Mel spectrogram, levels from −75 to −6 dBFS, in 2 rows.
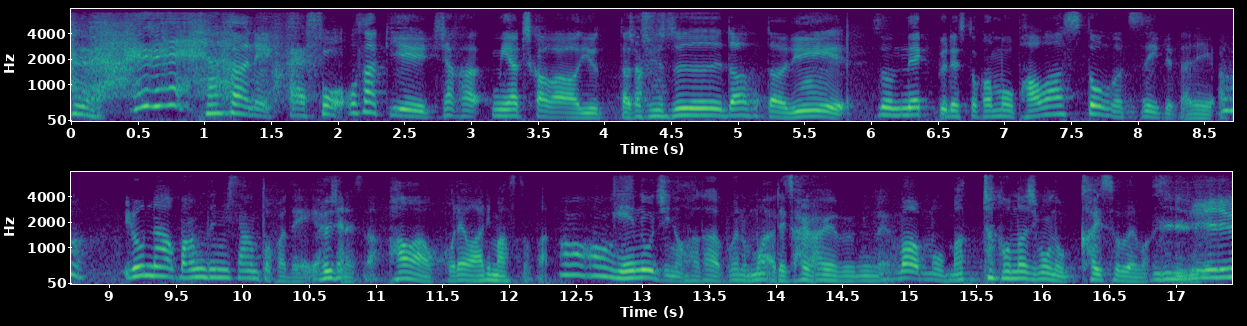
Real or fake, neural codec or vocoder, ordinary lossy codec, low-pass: fake; codec, 16 kHz, 1 kbps, X-Codec, HuBERT features, trained on LibriSpeech; none; 7.2 kHz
